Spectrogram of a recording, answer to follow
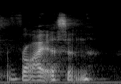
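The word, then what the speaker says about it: Riorson: So I just said, and when I was reading it, I said Rawson. – I imagined Rawson. Is that the... – Okay. But, so in the audiobook, I've heard audio, it's Ryerson.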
